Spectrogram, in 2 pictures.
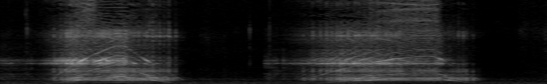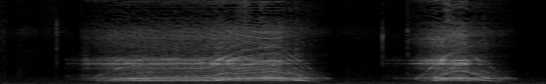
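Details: Boosted Board Mini X, each wheel held in turn: four short bursts of motor whine sweeping up and down in pitch with a rough buzzy edge; both wheels noisy, left louder than right.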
